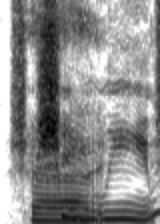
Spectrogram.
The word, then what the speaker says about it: Shailene: Oh gosh, how do you say what's her name's? Chanel? – Shailene. – Shailene. Oh yeah.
